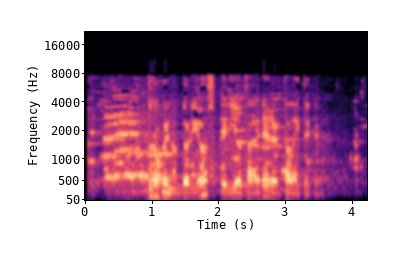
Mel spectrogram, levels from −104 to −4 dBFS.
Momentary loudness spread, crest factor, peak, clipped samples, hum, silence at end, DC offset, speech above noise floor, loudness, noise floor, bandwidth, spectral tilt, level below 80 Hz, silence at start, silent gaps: 7 LU; 14 dB; 0 dBFS; under 0.1%; none; 0.15 s; under 0.1%; 27 dB; -14 LUFS; -40 dBFS; 8 kHz; -4 dB/octave; -60 dBFS; 0.05 s; none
